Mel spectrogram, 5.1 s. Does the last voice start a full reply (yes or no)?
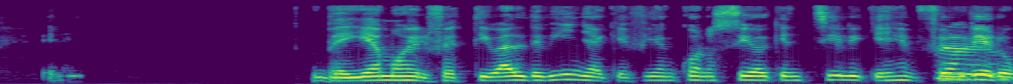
no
